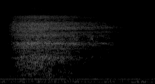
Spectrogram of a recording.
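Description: A deep breath drawn in during a guided breathing exercise: one long, soft, airy inhale lasting over a second, quiet and alone, then fading.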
